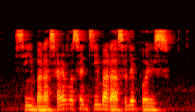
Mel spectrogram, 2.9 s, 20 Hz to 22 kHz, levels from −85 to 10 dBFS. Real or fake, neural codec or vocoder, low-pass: real; none; 7.2 kHz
